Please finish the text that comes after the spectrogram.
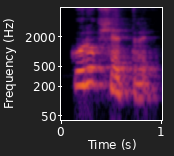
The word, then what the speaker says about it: কুরুক্ষেত্রে: তারপরে কি আছে, কুরুক্ষেত্রে, কুরুক্ষেত্রে কয় হস্যু রয়েছে, তাহলে প্রথমটা আমাদের হস্য উচ্চারণ করতে হবে, হর্ষ উচ্চারণ করতে হবে। তাহলে কুরু, কুরুটা কুরু বলে দীর্ঘ করতে হবে, কুরুক, কুরুক, কুরুক ক্ষেত্রে, কুরুক্ষেত্রে, কুরুক্ষেত্রে, এই যে কুরুক বলছি, এতে কুটা হস্য হয়ে গেল, রুটা দীর্ঘ হয়ে গেল।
